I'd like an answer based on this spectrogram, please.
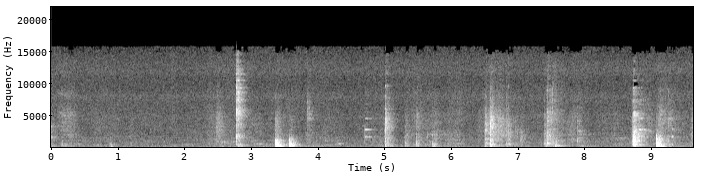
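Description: Scattered light taps and clinks of a rice paddle working in a rice cooker pot and rice bowls being handled and set down on a wooden table, a dozen or so short knocks with quiet gaps between.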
